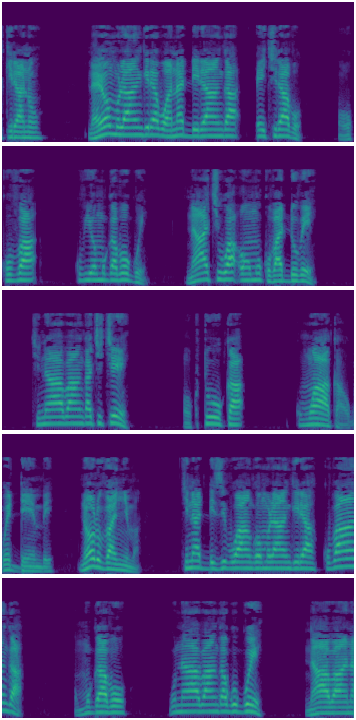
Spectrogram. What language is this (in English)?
Ganda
